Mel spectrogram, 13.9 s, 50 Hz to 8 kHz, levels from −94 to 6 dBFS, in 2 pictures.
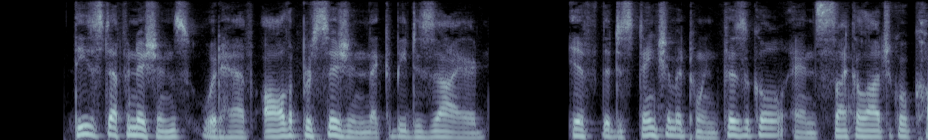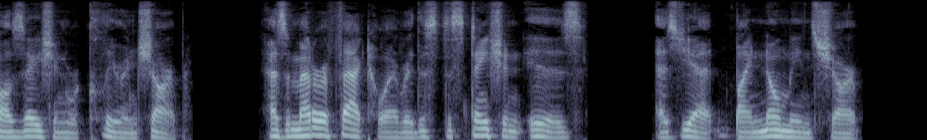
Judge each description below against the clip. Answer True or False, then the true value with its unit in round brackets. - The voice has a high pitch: False (125 Hz)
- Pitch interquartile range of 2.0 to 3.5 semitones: False (4.2 semitones)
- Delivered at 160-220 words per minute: True (165 wpm)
